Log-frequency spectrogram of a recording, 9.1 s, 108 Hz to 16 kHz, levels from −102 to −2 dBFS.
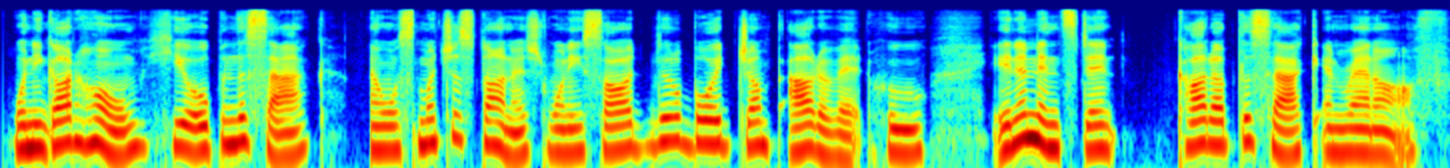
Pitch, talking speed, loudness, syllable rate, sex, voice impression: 200 Hz, 220 wpm, -17 LUFS, 5.2 syllables/s, female, feminine, adult-like, slightly clear, slightly intellectual, calm, slightly elegant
